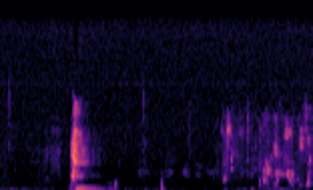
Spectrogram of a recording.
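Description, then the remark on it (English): A sharp clink of glass followed by a brief liquid splash and gurgle, then a longer stretch of bubbly pouring and trickling as whiskey is poured into a glass, with no talking. “I hear the whiskey being poured.”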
